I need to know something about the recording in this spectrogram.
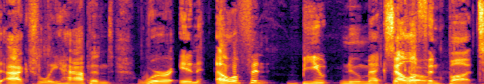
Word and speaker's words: Butte: does not like us misusing the term butt. It's Butte, and you're dumb enough to name your town.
